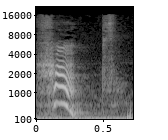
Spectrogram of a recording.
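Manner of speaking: short huffy snort through the nose; grumpy snort. A narrator's reading. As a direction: huff it out like a sulky child. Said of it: "Grumpy little Sally snorted".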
